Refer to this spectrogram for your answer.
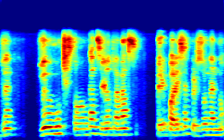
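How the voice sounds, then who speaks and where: A man speaks at a very fast pace. His pitch sits fairly high. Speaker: psychiatrist. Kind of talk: lecture.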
